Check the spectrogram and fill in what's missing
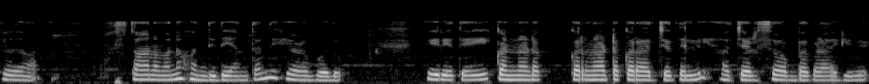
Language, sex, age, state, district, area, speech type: Kannada, female, 18-30, Karnataka, Koppal, rural, spontaneous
